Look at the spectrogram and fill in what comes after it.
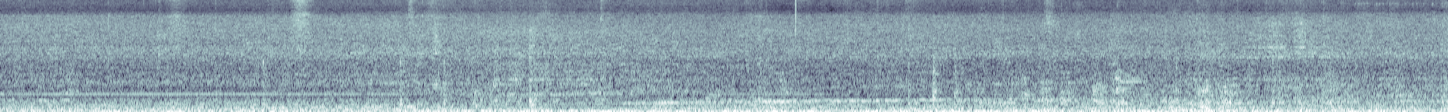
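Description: MTR Tung Chung Line K-Train electric train heard from inside the car as it pulls away and gathers speed: a steady low rumble of wheels on track, with a motor whine that rises steadily in pitch from a little before halfway through.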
